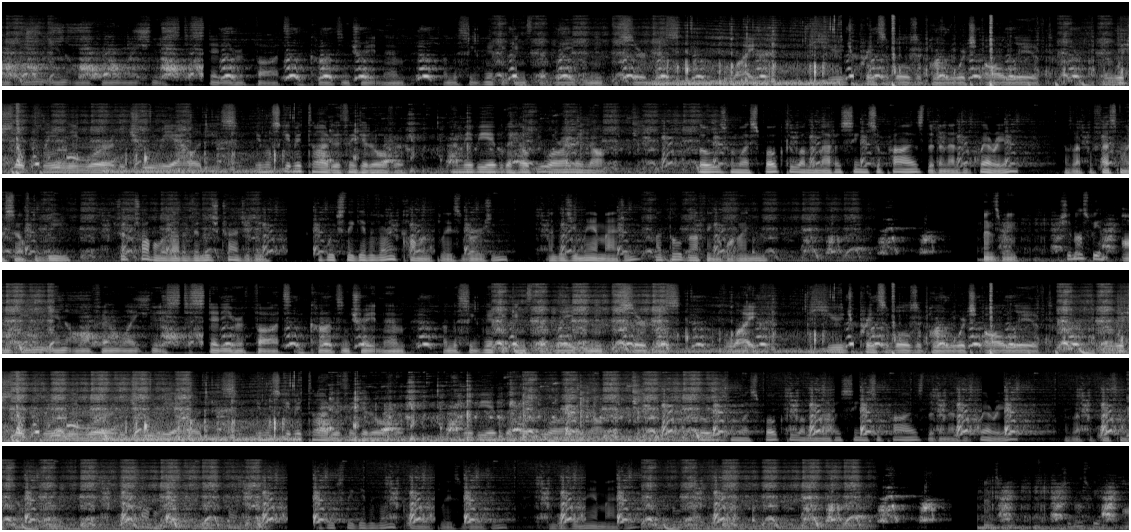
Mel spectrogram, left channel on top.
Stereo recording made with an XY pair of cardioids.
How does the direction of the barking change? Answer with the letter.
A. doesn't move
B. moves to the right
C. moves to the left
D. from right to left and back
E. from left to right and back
B.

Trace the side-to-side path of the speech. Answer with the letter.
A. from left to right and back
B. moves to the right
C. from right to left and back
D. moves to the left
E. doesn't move
D.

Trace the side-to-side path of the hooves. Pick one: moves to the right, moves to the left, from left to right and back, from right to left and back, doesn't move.
moves to the right.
